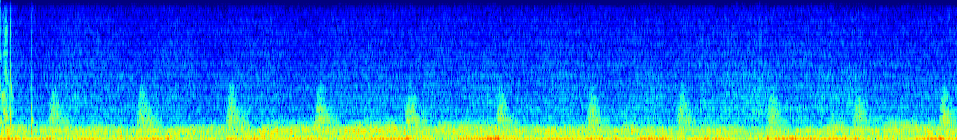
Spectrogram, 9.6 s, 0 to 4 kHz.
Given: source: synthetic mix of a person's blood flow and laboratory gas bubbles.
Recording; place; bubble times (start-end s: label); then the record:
Doppler ultrasound of blood flow; subclavian vein
0.00-0.14 s: bubbles
0.27-0.36 s: bubbles
From the record:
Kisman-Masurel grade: 213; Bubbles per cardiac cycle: several, 3 to 8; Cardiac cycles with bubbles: 1 to 10%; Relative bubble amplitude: loud (0.450 to 0.775); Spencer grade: 1 (occasional bubble signal discernible with the cardiac motion signal, with majority of cardiac periods free of bubbles); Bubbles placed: anywhere in the cardiac cycle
